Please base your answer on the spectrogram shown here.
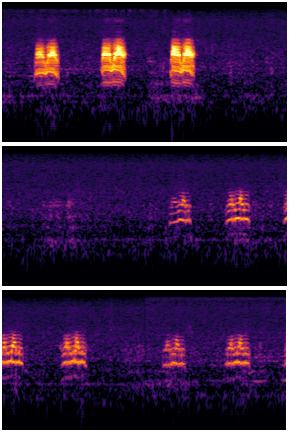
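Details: Quail (batair) associated with Mianwali, Pakistan: three loud, rich, buzzy notes about a second apart, then a pause and a longer run of softer, evenly spaced harmonic notes.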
